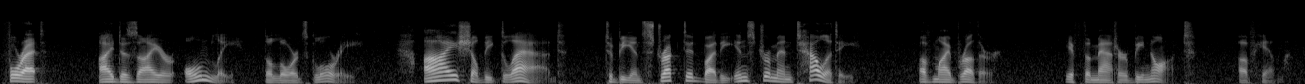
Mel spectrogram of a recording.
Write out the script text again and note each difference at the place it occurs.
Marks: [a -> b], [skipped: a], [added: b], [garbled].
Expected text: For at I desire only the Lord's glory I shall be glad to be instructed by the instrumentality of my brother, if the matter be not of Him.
For at I desire only the Lord's glory I shall be glad to be instructed by the instrumentality of my brother, if the matter be not of Him.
